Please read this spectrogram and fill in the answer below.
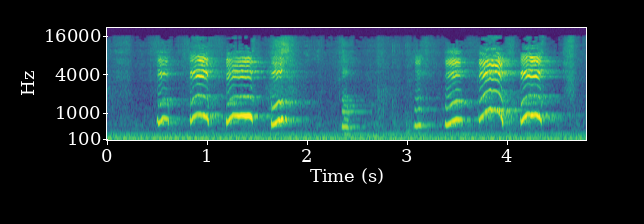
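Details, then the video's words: Four-week-old Alaskan Malamute puppies of one litter howling, March 30, 2021: short arched yowls repeated several times a second, rising then dropping, a brief gap midway, over a low background hum. "Alaskan Malamutes: Bema & Cole Litter, March 30, 2021: Puppy Howling, 4-weeks old"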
